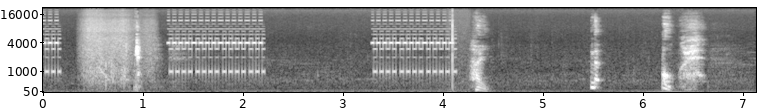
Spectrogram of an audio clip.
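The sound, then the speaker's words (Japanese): A phone rings with an incoming call: bursts of bright, buzzy electronic trilling come as two full rings separated by a pause, with short throaty vocal noises and gasps around them. “なんだ一体、着信？”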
